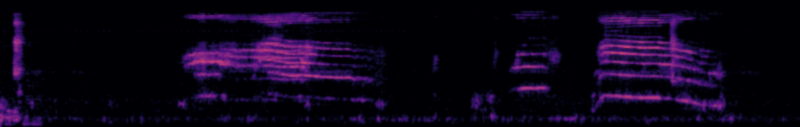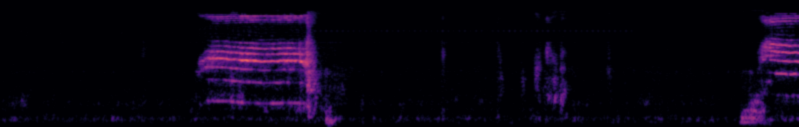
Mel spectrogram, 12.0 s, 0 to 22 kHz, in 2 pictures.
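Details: Litter of six kittens born August 29th to a family pet, four female and two male, indoors at bedtime: several high, harmonic meows, some falling in pitch, repeated across the stretch over a low steady hum.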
